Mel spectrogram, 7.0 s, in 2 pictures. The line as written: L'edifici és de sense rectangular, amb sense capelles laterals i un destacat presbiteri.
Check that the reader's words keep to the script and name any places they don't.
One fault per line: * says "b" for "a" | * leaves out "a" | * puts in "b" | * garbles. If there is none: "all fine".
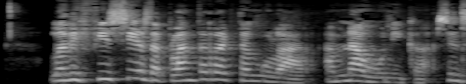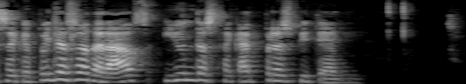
* says "planta" for "sense"
* puts in "nau única"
